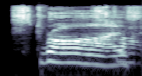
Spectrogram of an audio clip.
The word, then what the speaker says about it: Strauss: out with this douchebag, Straws. The Southern pronunciation to make him sound a little less Jewish.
